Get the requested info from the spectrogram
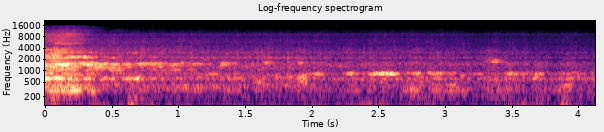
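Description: Steel mixer-grinder jar knocking and scraping against an aluminium cooking pot as ground paste is emptied into it: a clatter at the start that fades into faint metallic ringing.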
